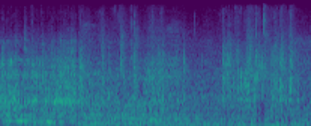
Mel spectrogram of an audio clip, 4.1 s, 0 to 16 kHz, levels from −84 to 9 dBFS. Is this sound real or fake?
real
